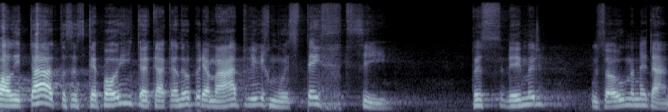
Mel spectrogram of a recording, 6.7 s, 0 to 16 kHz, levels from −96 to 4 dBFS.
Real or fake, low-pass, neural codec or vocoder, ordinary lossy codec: fake; 14.4 kHz; codec, 44.1 kHz, 2.6 kbps, SNAC; none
